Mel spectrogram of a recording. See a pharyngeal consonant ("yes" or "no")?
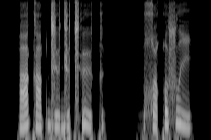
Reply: no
